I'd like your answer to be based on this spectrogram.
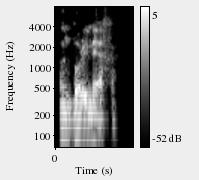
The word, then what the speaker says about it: Un Bore Mercher: I'm not a Welsh speaker myself, but I've been with the project long enough to know it's pronounced something like Un Bore Meche.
